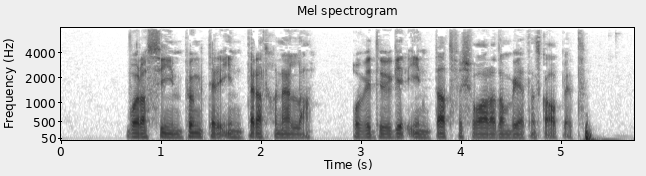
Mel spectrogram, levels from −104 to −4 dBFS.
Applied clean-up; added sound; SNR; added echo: none; none; none; none.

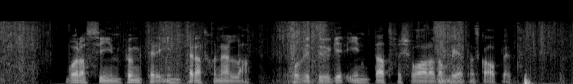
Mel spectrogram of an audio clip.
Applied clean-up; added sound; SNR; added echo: none; Tearing; 11 dB; none.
